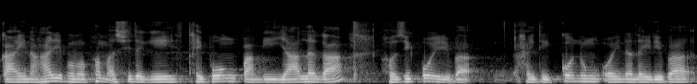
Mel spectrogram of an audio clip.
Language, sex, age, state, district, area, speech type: Manipuri, male, 18-30, Manipur, Thoubal, rural, spontaneous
